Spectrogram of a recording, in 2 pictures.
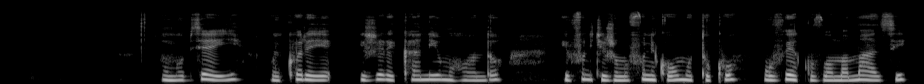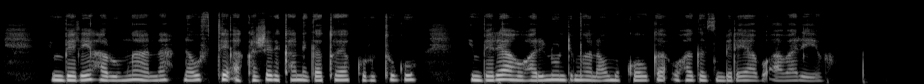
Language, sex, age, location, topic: Kinyarwanda, female, 18-24, Kigali, health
